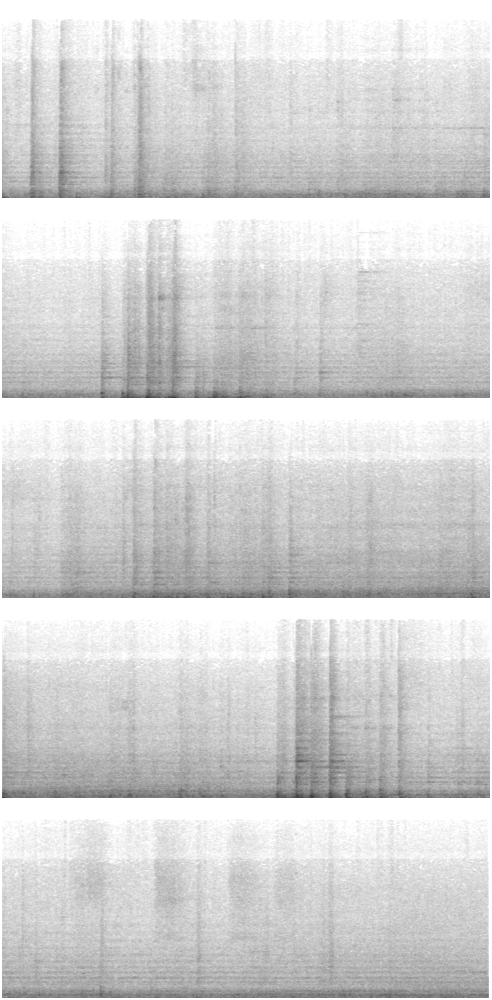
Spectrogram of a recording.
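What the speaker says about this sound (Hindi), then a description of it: "हमारी ट्रेन अब सीधा निकल चुकी है जोलारपेट की तरफ" The Alappuzha Dhanbad Express runs steadily on its rails, heard loud and close from on board, with a continuous rumble and clickety-clack and several louder bursts of rattling along the way.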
